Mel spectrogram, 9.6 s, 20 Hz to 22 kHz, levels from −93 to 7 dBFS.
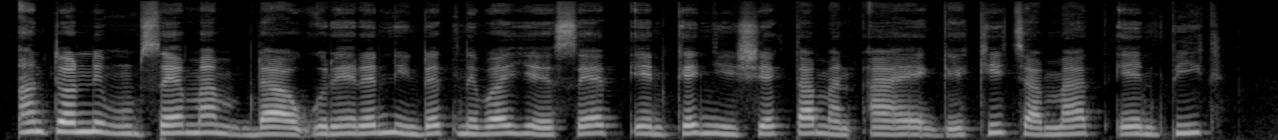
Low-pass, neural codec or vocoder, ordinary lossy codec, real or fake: none; vocoder, 44.1 kHz, 128 mel bands, Pupu-Vocoder; none; fake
